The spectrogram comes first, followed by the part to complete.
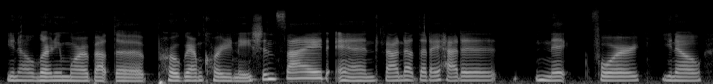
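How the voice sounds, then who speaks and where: Chatty young woman from New Mexico with a smooth voice. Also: on the low side, measured pace, dry recording. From Navajo, New Mexico. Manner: chatty, many ums, laughs easily. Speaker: guest, outreach coordinator. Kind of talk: casual interview talk. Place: radio studio.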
